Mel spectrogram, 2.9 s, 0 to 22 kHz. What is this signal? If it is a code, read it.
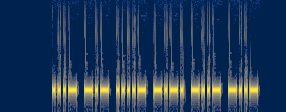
Morse code, heard as a keyed tone, about 46 wpm, 700 Hz. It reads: VK4CXX
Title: DXCC-100 Call Signs - 6 Characters - 45wpm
